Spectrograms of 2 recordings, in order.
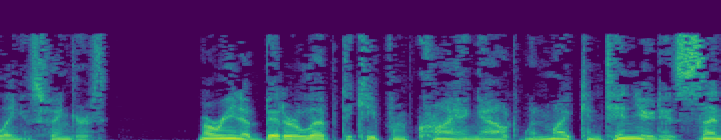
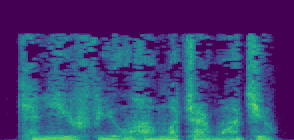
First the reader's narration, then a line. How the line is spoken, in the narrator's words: he murmured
